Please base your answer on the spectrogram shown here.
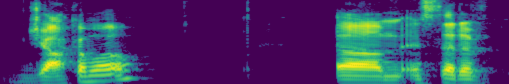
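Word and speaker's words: Giacomo: Also, I found out the other day this guy's name is pronounced Jakamo um instead of Jakomao.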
